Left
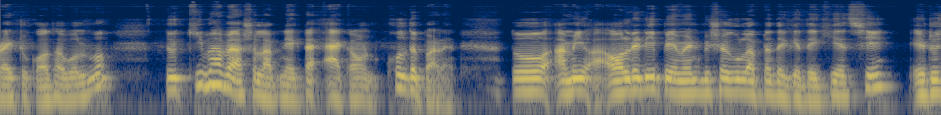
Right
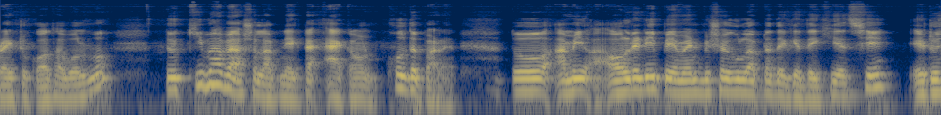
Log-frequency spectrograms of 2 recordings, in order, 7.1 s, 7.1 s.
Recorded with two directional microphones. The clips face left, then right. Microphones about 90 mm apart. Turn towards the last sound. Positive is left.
turn(degrees=40)  # may be behind; listen again after turning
